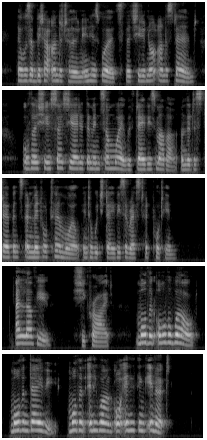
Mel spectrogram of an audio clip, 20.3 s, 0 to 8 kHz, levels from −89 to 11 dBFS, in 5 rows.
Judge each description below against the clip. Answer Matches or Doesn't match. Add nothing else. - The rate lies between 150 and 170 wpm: Matches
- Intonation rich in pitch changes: Matches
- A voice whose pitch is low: Doesn't match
